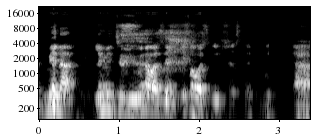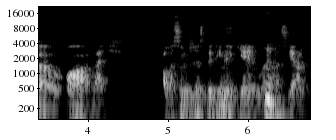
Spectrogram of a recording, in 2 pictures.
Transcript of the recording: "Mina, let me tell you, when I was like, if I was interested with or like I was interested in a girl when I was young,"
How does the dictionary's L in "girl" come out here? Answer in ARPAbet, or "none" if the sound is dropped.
N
